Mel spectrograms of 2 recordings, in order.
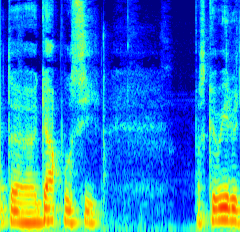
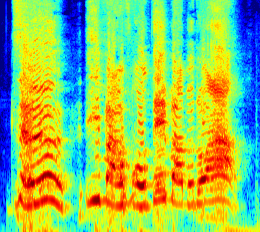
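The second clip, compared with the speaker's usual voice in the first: much higher, much louder amazed yell; excited shout; 12 dB louder, slower than usual. Real, not acted. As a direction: shout in disbelief at the reveal. Reacting to the chapter. (cri d'excitation sincère)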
